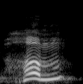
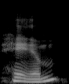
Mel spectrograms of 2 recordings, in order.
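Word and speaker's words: هُمْ: don't look at me it's gonna be hum not to ever be pronounced ham hum and hun this is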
